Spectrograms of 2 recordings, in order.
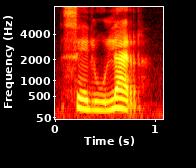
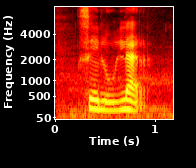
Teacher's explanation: la sílaba en la cual se carga la voz, la sílaba tónica, es la última, ¿verdad? Celular. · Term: palabra aguda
